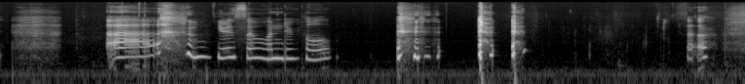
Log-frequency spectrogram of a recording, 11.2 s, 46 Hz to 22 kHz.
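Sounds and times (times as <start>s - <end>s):
low steady hum: 0.0s - 11.1s
speech: 6.2s - 6.6s
person coughing: 7.2s - 7.9s.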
